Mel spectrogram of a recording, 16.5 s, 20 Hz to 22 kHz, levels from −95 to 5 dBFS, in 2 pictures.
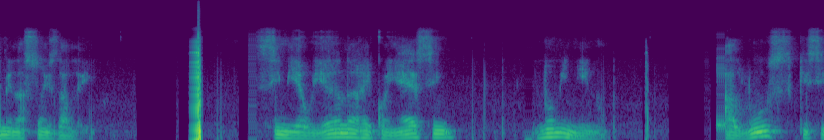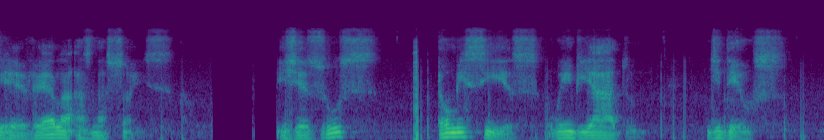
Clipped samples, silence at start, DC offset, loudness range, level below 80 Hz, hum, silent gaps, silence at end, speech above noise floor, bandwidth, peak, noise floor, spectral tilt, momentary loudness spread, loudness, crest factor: under 0.1%; 0 s; under 0.1%; 11 LU; -42 dBFS; none; none; 0.5 s; 49 dB; 9.8 kHz; 0 dBFS; -81 dBFS; -6 dB/octave; 18 LU; -30 LUFS; 30 dB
